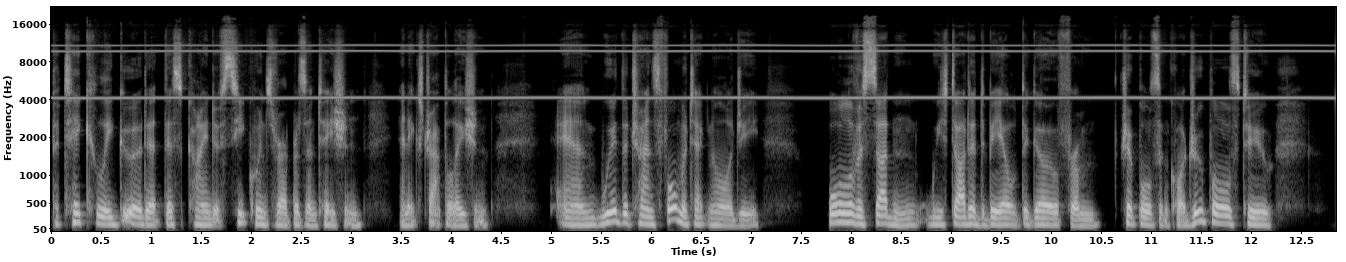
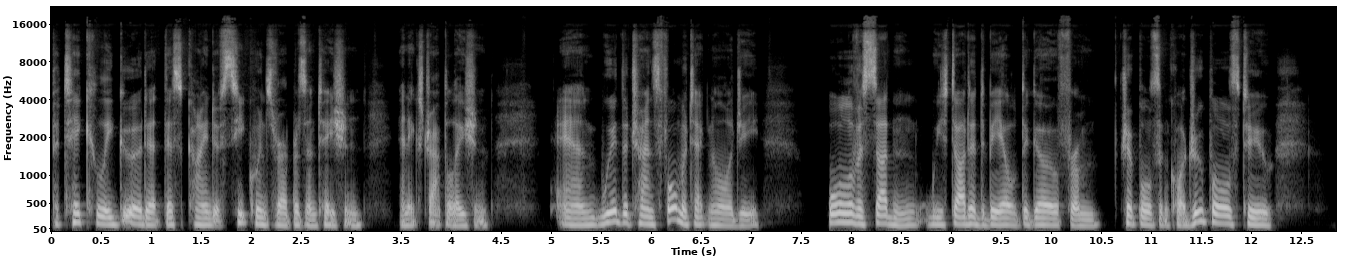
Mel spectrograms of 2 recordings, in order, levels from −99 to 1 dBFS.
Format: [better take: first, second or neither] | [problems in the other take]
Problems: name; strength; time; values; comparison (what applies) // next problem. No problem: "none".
second | high-pitched whine; loud; throughout; 4 kHz, 6 dB below the speech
